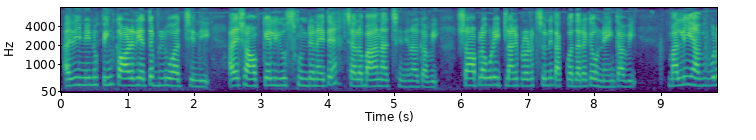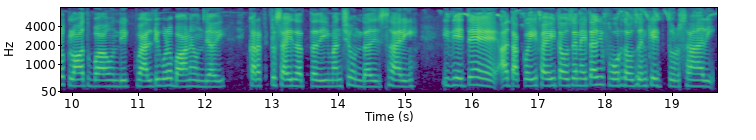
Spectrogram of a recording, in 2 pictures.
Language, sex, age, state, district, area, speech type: Telugu, female, 45-60, Andhra Pradesh, Srikakulam, urban, spontaneous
